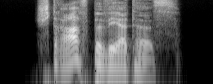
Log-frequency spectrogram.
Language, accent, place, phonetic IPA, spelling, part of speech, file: German, Germany, Berlin, [ˈʃtʁaːfbəˌveːɐ̯təs], strafbewehrtes, adjective, De-strafbewehrtes.ogg
- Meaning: strong/mixed nominative/accusative neuter singular of strafbewehrt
